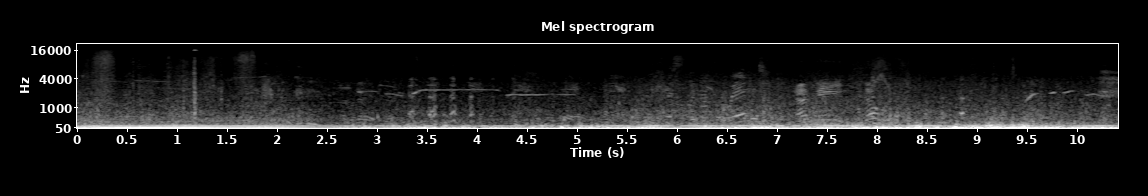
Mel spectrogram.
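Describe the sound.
A small fishing boat's motor drones steadily as it heads across the water off Newfoundland to a traditional fishing ground called the Harvey for handlining, just before sunset, with wind buffeting the microphone and faint, indistinct voices murmuring in the background.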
